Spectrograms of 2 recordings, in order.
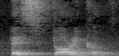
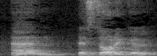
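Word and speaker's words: historical: हिस्टोरिकल, H pronounce हो रहा है इस दफा, ऑनर के जैसे नहीं है ये बात। यहां का एच आता है प्रोनाउंसिएशन में, ये सबसे पहले आपके कानों से टकराता है, लिहाजा आप अ हिस्टोरिकल event, a हिस्टोरिक moment कहेंगे आप, ठीक है ना। एन हिस्टोरिकल नहीं कहेंगे।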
